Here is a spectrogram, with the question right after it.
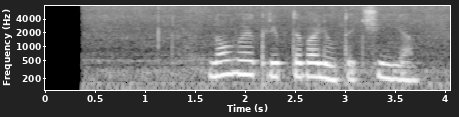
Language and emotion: Russian, neutral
